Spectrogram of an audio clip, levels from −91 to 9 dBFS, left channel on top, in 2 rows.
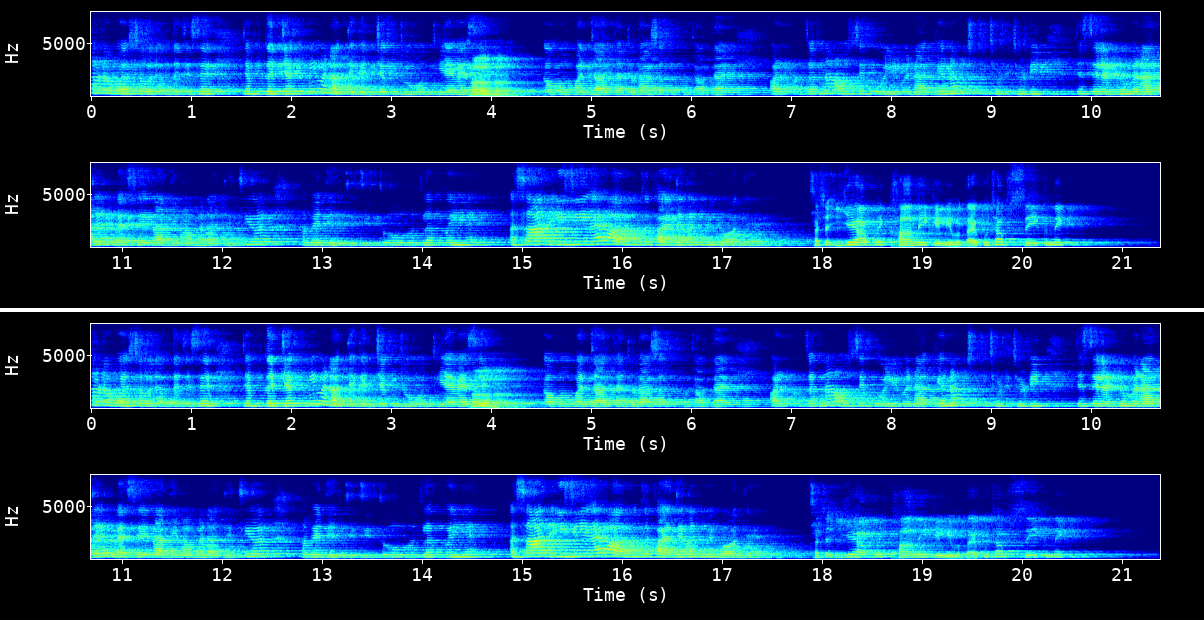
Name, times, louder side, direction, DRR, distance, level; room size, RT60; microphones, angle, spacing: voice 1, 0.0-4.0 4.5-14.6 14.9-17.4 17.9-18.0, right 1 dB, 10° right, -5 dB, 2.4 m, -32 dB
voice 2, 3.8-4.2 17.9-20.4, left 5 dB, 80° left, 8 dB, 0.6 m, -32 dB
20.0 x 7.4 x 6.9 m, 2.2 s
head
